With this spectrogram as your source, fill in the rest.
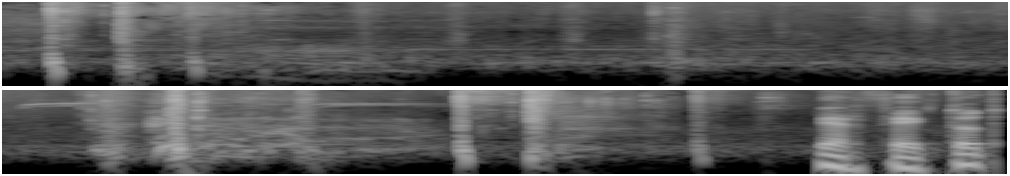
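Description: Swords clash and strike in quick, sharp blows.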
